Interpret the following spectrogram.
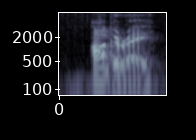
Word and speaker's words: agere: However, in third conjugation, we have no accent mark there, so instead the words are pronounced agere, curere, and legere.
